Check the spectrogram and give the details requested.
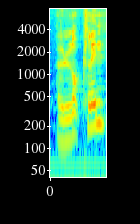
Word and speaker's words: O'Loughlin: So just to introduce our next presenter, it's Michael O'Loughlin. That's right. Yep. Got the pronunciation right.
